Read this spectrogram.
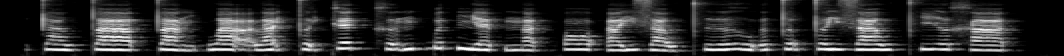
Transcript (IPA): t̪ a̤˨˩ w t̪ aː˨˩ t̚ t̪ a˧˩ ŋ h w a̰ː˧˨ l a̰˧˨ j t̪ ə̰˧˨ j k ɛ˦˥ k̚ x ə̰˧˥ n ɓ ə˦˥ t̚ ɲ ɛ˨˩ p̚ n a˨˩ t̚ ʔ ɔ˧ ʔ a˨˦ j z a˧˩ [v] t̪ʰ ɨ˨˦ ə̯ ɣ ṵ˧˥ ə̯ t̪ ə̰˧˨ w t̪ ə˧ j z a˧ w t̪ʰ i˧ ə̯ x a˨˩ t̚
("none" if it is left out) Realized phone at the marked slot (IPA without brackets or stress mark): w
